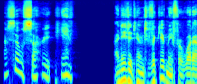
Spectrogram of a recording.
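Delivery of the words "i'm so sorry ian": high, soft, pained apology; remorseful apology. A narrator's reading. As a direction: apologize softly in a raised pitch. Tearful apology after shocking friend.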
